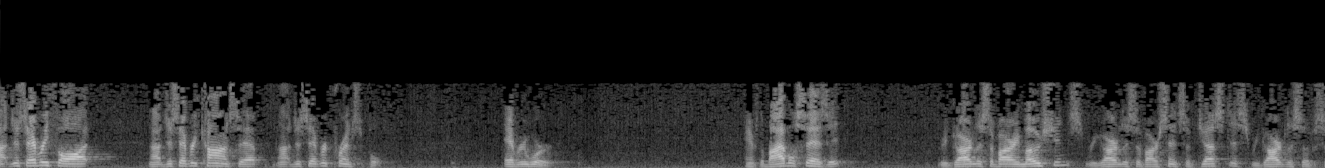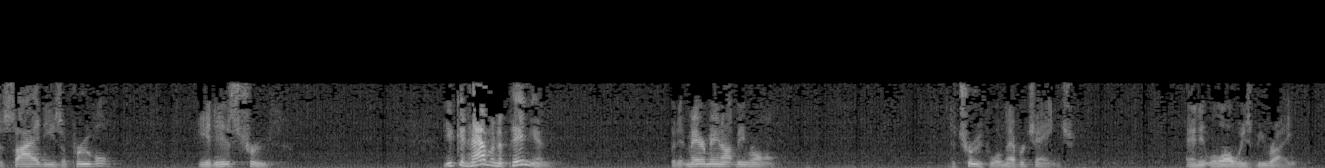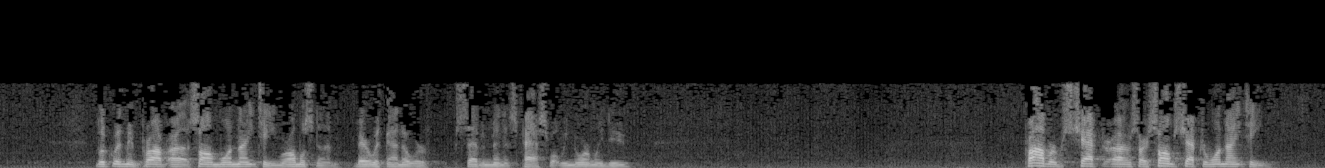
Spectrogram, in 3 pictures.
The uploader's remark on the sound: Ketha Heights Baptist Church ~ Live Broadcast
